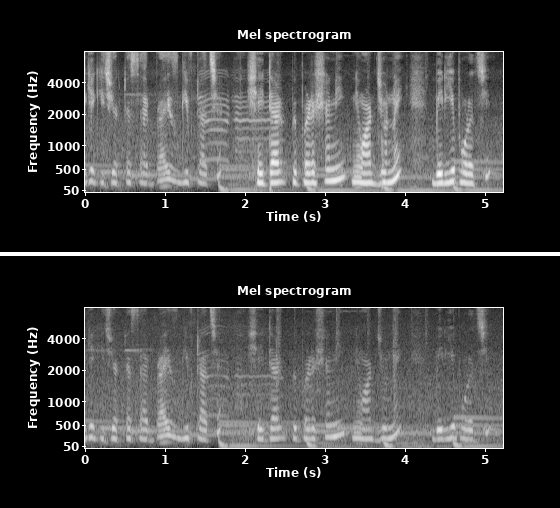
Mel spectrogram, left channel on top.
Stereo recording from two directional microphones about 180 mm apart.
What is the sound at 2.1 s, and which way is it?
Speech, 65° left (ahead or behind).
